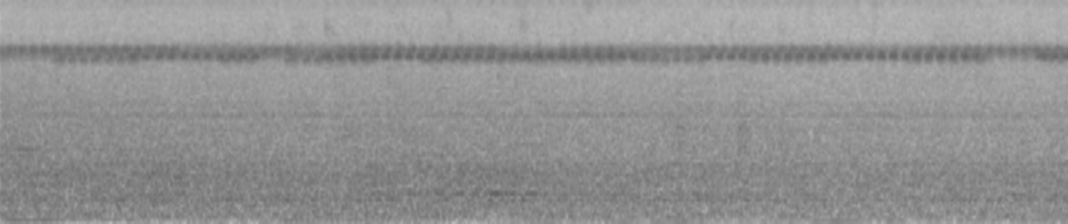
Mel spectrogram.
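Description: Night ambience: a steady low rumble under a continuous high-pitched, pulsing insect trill, like crickets.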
